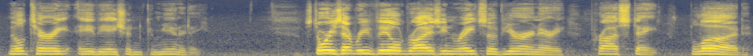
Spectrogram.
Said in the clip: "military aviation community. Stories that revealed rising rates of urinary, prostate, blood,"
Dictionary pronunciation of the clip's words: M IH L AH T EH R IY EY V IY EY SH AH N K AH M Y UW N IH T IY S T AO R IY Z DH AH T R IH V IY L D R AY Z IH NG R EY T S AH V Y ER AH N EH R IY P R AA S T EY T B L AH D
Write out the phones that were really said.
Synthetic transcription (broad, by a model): M IH L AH T EH R IY EY V IY EY SH AH N K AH M Y UW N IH T IY S T AO R IY Z DH AH T R IH V IY L D R AY Z IH NG R EY T S AH V Y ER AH N EH R IY P R AA S T EY T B L AH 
